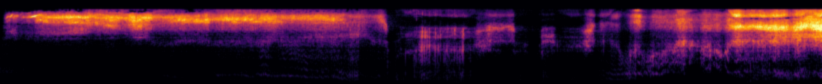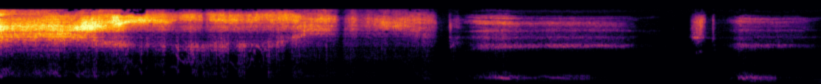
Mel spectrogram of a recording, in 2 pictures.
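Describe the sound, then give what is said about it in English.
A voice performing a sound poem about the power of steam makes long, forceful hissing and sputtering noises imitating escaping steam, swelling to a loud sustained hiss midway, with breathy gasps and short bursts before it trails off. “The irrepressible power of steam.”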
